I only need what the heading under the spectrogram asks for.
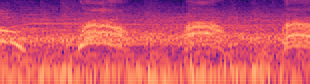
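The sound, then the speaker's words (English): Someone imitates the roar of Ember the Litleo, a lion cub Pokémon, during a role-played Pokémon battle: a series of short, squeaky, rising-and-falling yowls repeated about once a second, fairly loud over faint background noise. “Working on that roar. he's working on it.”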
